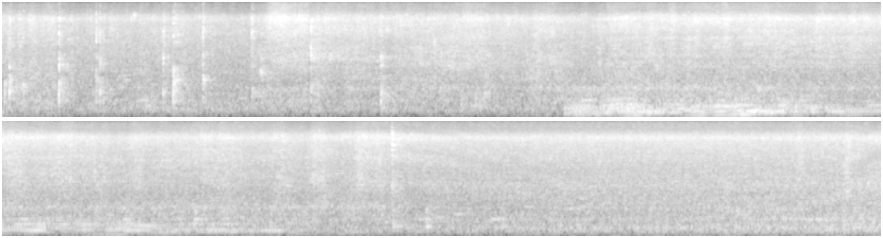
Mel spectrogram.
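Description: Ground date (chhuhara) and raisin paste frying in hot oil in a metal kadhai, with a steady sizzle as it is stirred. A metal spoon scrapes and clicks against the pan during the first few seconds.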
